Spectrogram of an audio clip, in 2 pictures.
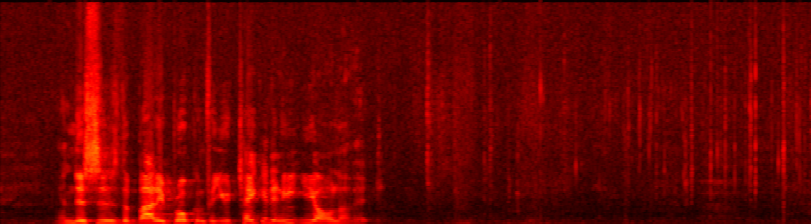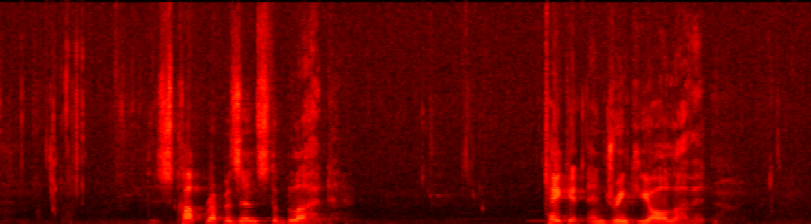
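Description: A man speaks solemnly through a microphone.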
